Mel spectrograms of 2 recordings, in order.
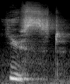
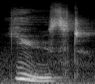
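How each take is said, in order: First: The middle consonant is a voiceless s sound. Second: The middle consonant is a voiced z sound. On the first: It is part of the set phrase for past habits. "with the voiceless S sound" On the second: It is the past tense of the verb. "the first one is the Z sound again"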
